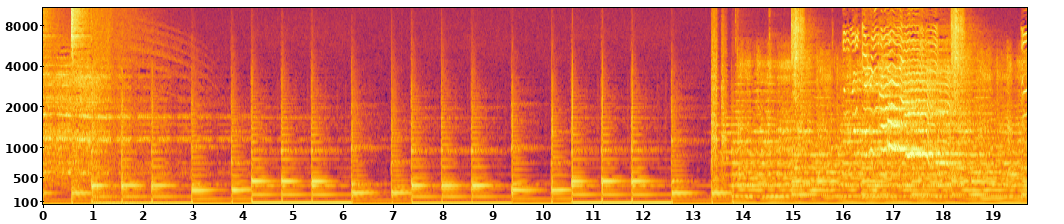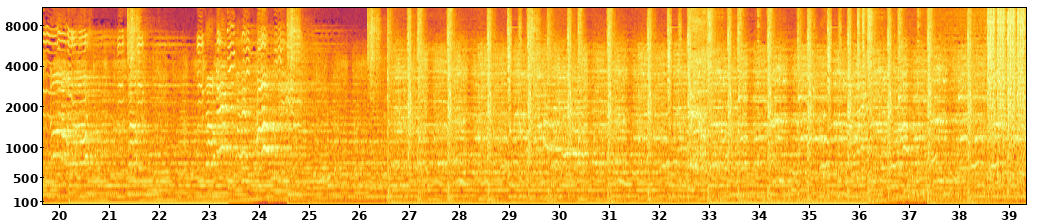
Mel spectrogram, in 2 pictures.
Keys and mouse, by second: 0.3 z, 1.5 z, 2.3 z, 4.2 KP_1, 6.4 g, 8.2 z, 9.9 g, 10.4 z, 11.7 z, 15.2 z, 15.5 Tab, 15.9 a, 16.9 a, 17.7 Tab, 18.4 Tab, 19.1 Tab, 19.5-21.4 typing, 25.6 KP_1, 26.1 z, 31.8 ctrl+r, 34.7 z, 36.0 ctrl+r, 38.1 z, 38.6 ctrl+r.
